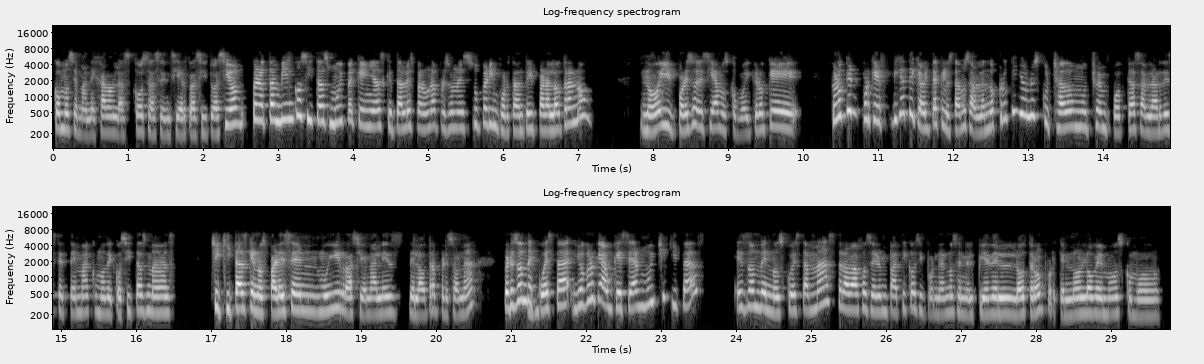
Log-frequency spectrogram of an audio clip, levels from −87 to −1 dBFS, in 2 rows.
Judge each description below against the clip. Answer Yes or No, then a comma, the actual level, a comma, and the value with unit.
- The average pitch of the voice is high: Yes, high, 245 Hz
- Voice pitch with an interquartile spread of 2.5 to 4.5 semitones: No, average, 4.9 semitones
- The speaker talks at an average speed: No, fast, 210 wpm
